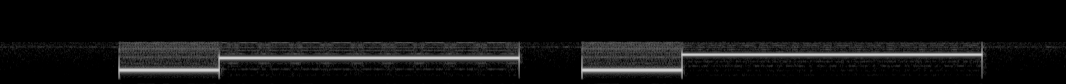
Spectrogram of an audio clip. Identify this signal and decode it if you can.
Two-tone page, heard as a one-second tone, then a three-second tone, about 670 then 1290 Hz, about 670 then 1500 Hz. It is heard from 1.2 to 9.8 s.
